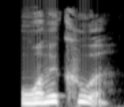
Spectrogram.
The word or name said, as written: ormekur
